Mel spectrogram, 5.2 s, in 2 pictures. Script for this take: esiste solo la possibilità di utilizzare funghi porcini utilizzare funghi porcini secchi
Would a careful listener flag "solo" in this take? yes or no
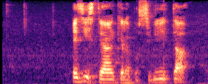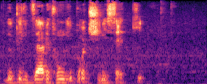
yes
